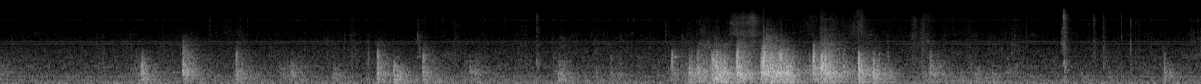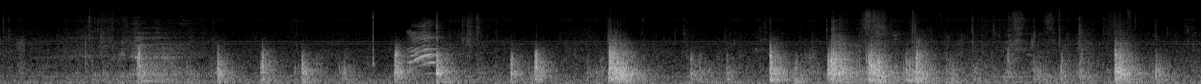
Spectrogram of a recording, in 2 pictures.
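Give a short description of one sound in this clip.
A crowd shouts and cheers in a large hall.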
